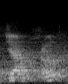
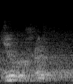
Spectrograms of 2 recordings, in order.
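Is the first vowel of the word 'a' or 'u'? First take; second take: a; u. First: The first vowel is an open 'a'. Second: The first vowel is a rounded 'u'. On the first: "boleh jarhun" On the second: "boleh jurhun"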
